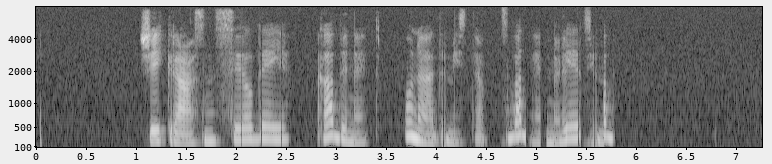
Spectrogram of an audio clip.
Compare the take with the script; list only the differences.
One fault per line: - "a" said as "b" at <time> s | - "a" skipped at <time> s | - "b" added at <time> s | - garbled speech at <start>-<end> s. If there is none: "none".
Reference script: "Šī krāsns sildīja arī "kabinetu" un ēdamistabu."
- "arī" skipped at 2.5 s
- garbled speech at 4.6-5.8 s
